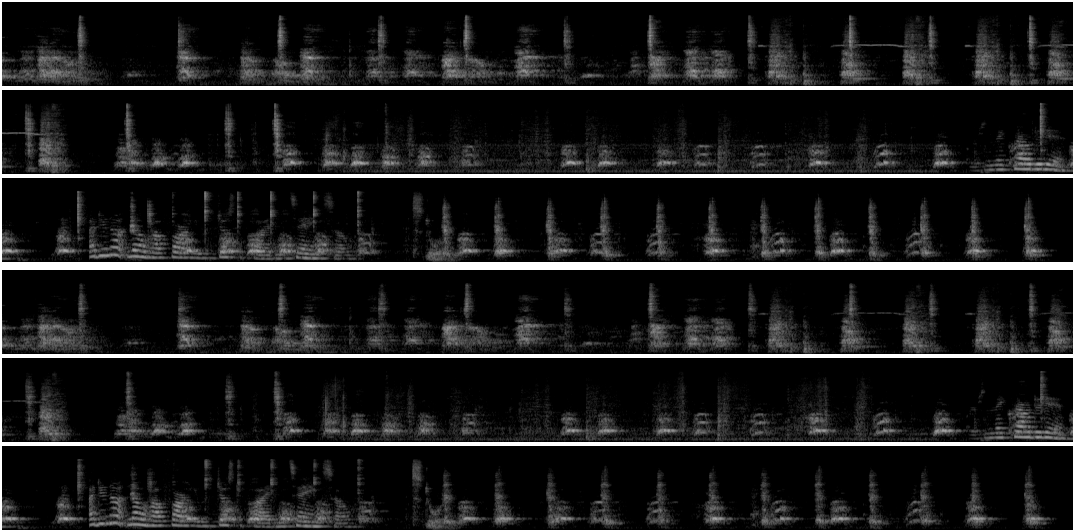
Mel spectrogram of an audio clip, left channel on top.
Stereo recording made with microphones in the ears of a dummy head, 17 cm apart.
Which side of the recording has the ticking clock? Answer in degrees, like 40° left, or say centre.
50° left.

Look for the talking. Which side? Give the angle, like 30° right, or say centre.
50° right.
